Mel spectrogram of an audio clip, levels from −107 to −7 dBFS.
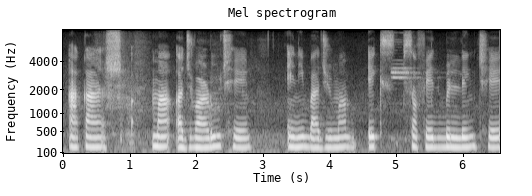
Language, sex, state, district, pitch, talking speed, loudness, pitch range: Gujarati, female, Gujarat, Valsad, 180 Hz, 90 wpm, -21 LUFS, 180-190 Hz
